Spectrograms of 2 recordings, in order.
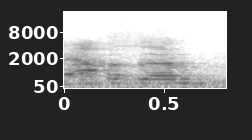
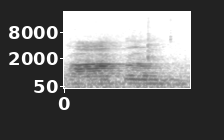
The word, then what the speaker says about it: apothem: And this next word, I've heard it spoken different ways from different experts, and so whether you pronounce it apothem or apothem, it doesn't matter to me.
